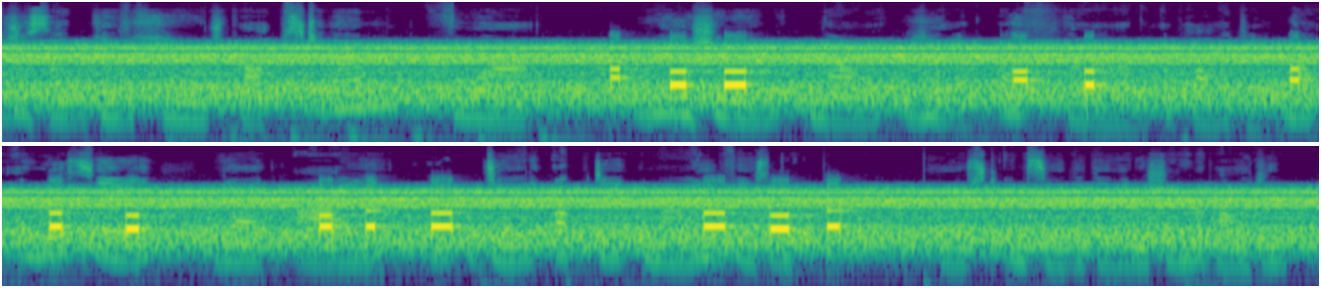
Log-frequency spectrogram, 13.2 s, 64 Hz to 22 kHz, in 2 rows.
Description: DTMF, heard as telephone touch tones, dialled by hand, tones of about 80 ms, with phone line noise and speech in English. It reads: 011 71 851 465 516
